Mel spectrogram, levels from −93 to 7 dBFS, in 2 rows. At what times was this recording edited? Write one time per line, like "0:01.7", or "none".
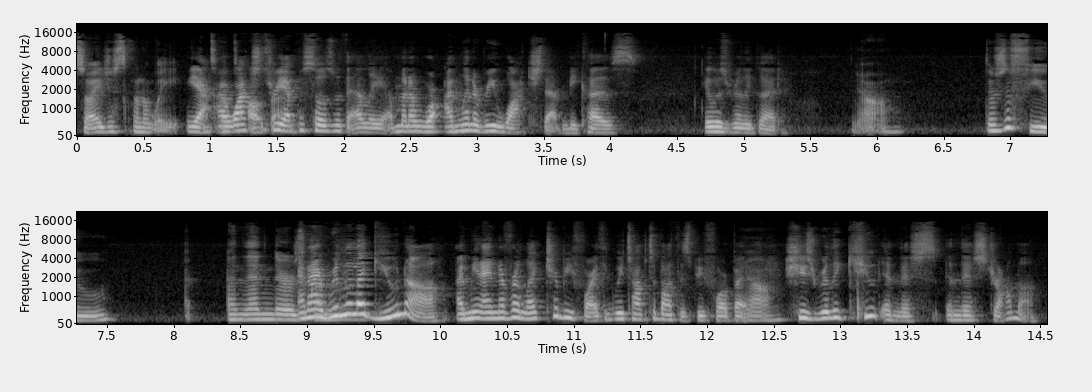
none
